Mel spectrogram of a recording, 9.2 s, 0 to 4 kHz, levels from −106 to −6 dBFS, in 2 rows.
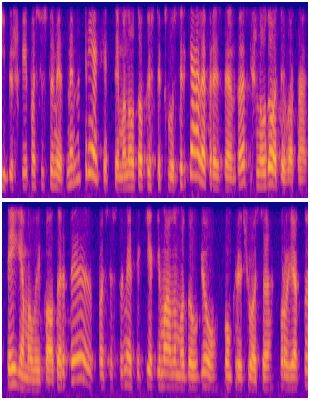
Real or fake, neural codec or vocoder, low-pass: real; none; 3.6 kHz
